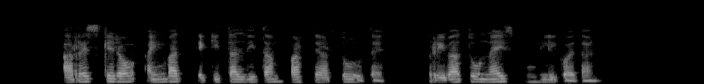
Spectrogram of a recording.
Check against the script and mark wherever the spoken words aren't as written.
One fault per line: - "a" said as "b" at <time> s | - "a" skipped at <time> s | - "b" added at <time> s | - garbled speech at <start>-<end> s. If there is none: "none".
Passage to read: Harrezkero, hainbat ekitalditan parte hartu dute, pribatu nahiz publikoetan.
none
